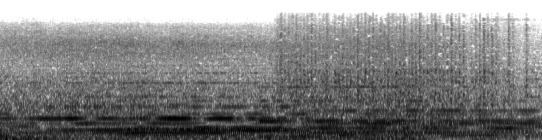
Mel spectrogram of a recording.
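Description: A small plane's engine drones steadily as it touches down in an open field and slows to a stop, layered humming tones over a broad, rough rumble that holds a fairly constant loudness throughout, with no voices.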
